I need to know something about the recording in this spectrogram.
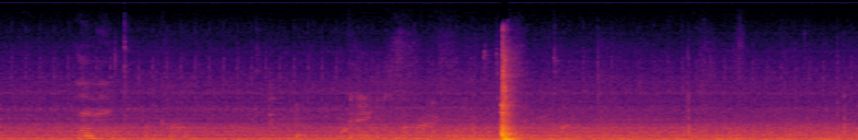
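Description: A single sharp knock about five seconds in, as a small child climbs down off a compact tractor and bumps its body, over a steady low hum.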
